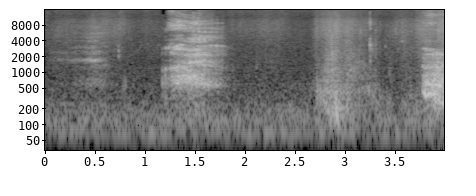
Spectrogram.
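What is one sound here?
A blanket rustles and flaps.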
